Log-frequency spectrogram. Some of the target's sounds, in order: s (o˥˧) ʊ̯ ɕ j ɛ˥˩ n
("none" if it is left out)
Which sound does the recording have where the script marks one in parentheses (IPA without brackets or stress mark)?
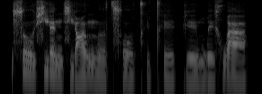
o˥˧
